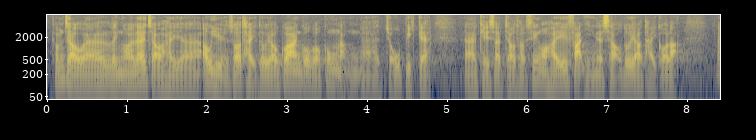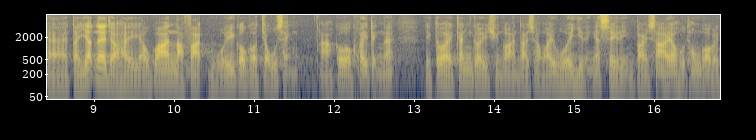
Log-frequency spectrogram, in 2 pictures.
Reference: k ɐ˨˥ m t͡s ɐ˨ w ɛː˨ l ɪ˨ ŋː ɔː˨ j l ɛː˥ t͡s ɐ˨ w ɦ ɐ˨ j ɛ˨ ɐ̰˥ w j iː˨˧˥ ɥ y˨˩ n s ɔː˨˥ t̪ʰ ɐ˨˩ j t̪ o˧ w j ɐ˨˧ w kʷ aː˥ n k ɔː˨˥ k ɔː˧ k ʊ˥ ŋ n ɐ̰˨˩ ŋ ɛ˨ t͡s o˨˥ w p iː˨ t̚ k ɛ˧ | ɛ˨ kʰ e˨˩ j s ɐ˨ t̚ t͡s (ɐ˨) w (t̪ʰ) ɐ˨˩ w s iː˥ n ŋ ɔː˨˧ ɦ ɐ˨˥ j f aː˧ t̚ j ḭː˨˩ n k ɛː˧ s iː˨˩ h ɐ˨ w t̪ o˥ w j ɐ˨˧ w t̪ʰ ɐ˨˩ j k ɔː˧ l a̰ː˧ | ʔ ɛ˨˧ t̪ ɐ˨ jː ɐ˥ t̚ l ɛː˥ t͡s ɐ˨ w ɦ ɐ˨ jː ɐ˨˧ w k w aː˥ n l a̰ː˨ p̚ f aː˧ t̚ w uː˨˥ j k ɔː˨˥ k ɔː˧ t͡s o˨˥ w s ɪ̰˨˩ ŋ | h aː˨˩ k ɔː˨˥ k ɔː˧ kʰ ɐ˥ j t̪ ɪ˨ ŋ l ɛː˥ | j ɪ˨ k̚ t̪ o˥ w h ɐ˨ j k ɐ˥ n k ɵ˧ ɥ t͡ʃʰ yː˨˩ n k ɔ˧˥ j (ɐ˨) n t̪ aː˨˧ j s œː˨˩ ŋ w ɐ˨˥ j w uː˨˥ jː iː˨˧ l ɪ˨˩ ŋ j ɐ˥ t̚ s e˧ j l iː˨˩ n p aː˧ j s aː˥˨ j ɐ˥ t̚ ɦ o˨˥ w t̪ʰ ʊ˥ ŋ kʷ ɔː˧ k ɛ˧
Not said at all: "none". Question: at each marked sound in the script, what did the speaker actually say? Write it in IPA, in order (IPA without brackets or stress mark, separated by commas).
ɐ˨, t̪ʰ, ɐ˨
